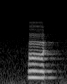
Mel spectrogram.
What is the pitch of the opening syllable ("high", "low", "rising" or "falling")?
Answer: high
